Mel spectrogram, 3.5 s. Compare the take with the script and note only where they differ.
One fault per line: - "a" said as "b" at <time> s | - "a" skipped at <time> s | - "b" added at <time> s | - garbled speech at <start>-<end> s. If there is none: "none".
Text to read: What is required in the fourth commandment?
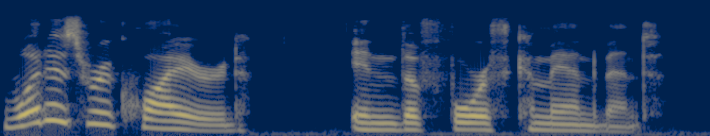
none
